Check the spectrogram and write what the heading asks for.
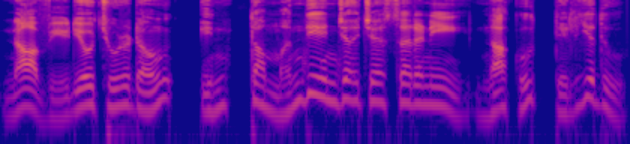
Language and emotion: Telugu, surprised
